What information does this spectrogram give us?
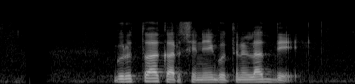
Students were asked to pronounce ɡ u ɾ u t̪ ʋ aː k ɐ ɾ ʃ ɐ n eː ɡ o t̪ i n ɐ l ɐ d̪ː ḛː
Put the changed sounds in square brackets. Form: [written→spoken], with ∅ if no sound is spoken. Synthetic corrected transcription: ɡ u ɾ u t̪ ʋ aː k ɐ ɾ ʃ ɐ n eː ɡ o t̪ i n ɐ l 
